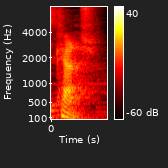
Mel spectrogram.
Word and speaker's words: cache: do see it may end well that's your pronounce it's cash okay take it easy and let's take a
